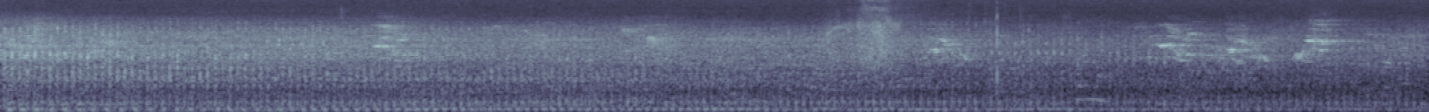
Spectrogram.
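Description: Motorcycle engine idling with a low, rapid pulsing, slowly growing quieter.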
